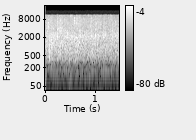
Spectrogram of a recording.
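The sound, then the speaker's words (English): A crowd applauds with dense, steady hand clapping, many hands overlapping into a continuous bright patter at an even, fairly loud level with no voices. “So get a lot of hand clap.”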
